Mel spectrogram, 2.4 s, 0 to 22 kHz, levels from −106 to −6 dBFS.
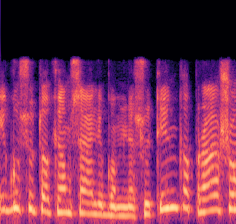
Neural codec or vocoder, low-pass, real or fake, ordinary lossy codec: none; 7.2 kHz; real; Opus, 64 kbps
